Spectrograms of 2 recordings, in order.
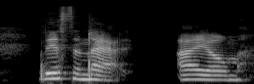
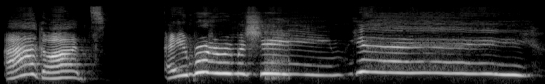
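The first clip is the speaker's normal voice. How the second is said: high, loud, crying cheer; tearful joy; 11 semitones higher, 6 dB louder, slower than usual. Real, not acted. Streamer revealing her gift to viewers, crying out in joy. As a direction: burst out crying with happiness.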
